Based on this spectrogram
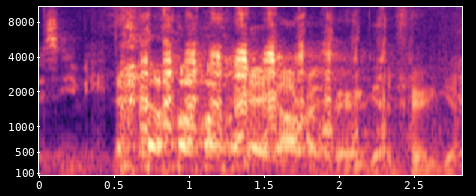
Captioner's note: laugh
